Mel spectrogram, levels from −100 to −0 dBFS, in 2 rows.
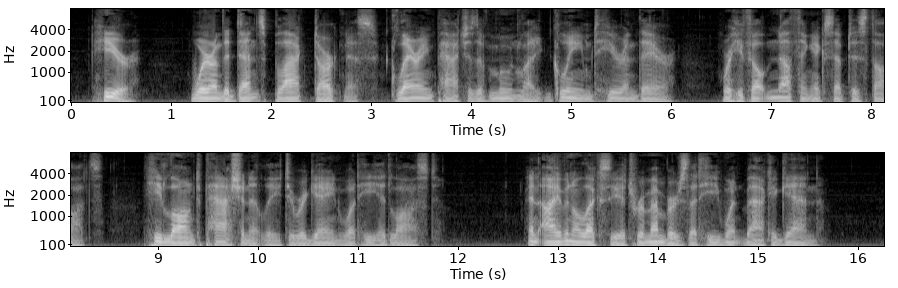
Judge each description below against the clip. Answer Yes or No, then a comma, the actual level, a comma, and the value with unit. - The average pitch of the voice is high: No, very low, 85 Hz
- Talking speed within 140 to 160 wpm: Yes, average, 150 wpm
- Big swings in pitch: No, average, 2.8 semitones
